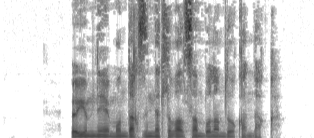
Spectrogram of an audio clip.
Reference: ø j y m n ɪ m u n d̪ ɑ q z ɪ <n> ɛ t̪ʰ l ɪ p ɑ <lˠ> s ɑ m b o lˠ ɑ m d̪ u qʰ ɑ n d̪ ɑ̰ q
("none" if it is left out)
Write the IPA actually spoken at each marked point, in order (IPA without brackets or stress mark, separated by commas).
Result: nː, lˠ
